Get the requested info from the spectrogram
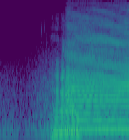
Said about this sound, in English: It's this delayed. It was a Doppler affected truck horn. Yeah, so it didn't. It was delayed. It didn't work as a button.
